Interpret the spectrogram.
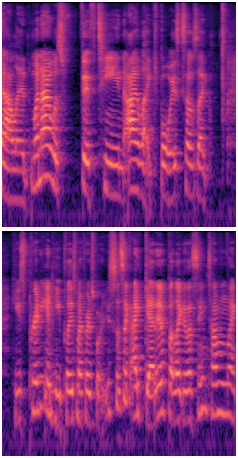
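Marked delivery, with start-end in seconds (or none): none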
